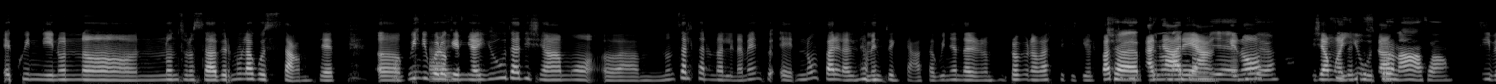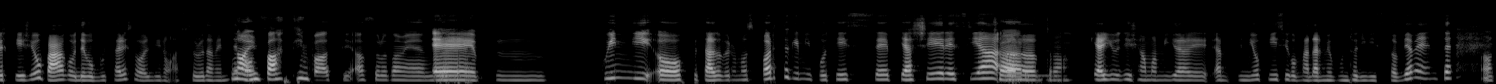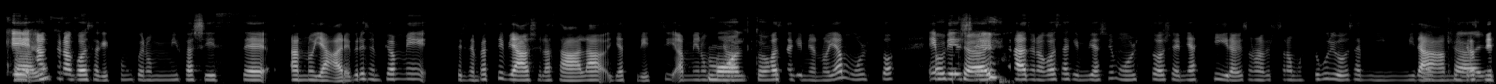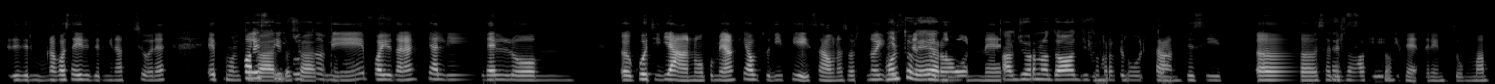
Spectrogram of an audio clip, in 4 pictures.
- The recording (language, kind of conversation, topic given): Italian, unstructured, Come ti motivi a fare esercizio fisico ogni giorno?
- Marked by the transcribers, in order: other background noise; distorted speech; background speech; laughing while speaking: "l'allenamento"; "proprio" said as "propo"; "dice" said as "ice"; laughing while speaking: "infatti"; "diciamo" said as "ciamo"; static; mechanical hum; laughing while speaking: "Okay"; "cioè" said as "ceh"; tapping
